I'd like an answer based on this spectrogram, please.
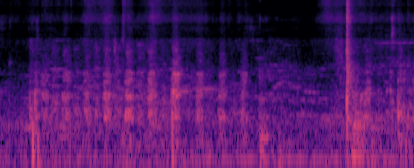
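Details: Coco, a Belgian Malinois, during obedience training: quick rhythmic panting, short breathy bursts several times a second for about four seconds, with a louder burst near the end, between spoken commands to stay and sit.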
